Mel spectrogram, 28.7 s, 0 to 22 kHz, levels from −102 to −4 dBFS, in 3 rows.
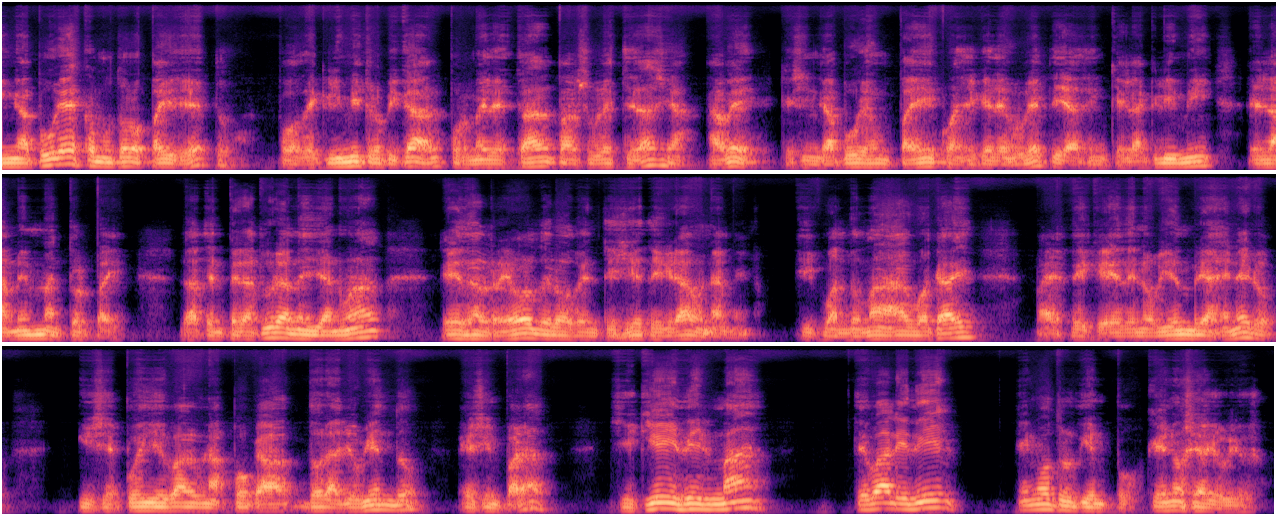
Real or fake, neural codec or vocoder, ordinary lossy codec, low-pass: fake; codec, 44.1 kHz, 7.8 kbps, Pupu-Codec; none; 19.8 kHz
